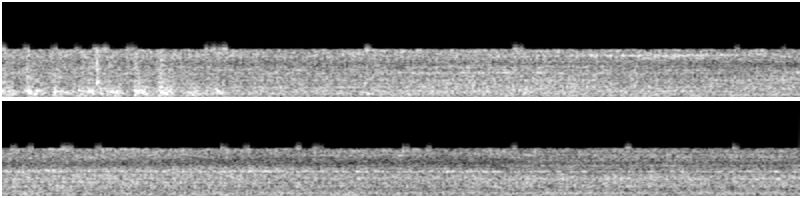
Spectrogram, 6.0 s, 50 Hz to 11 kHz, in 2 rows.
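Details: BMW E46 330Ci inline-six at idle with the oil filler cap removed: a busy, fast ticking chatter rides over the engine; the cause is not determined.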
